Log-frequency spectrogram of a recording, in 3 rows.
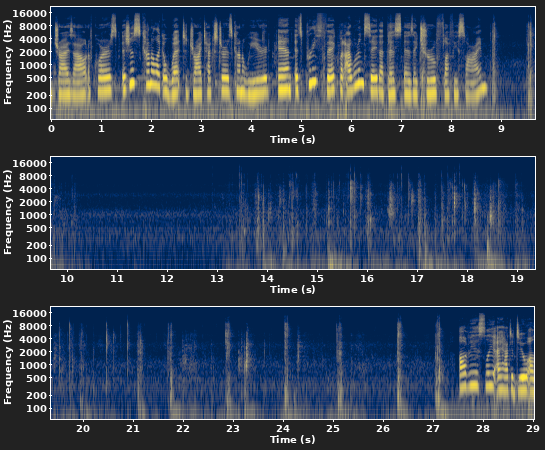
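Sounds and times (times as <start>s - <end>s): slime crackling pops: 13.2s - 25.5s
slime being squeezed by hand: 13.2s - 27.3s.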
